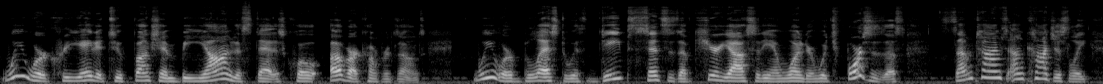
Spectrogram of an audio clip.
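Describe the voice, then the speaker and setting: Expressive woman giving a motivational monologue. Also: deep voice. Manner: deliberate, emphatic phrasing with rhetorical questions. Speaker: radio show host. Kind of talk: scripted motivational monologue addressed to listeners.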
